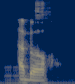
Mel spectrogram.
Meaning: inflection of abhorrer: 1. first/third-person singular present indicative/subjunctive 2. second-person singular imperative
- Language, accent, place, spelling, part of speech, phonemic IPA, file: French, France, Lyon, abhorre, verb, /a.bɔʁ/, LL-Q150 (fra)-abhorre.wav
